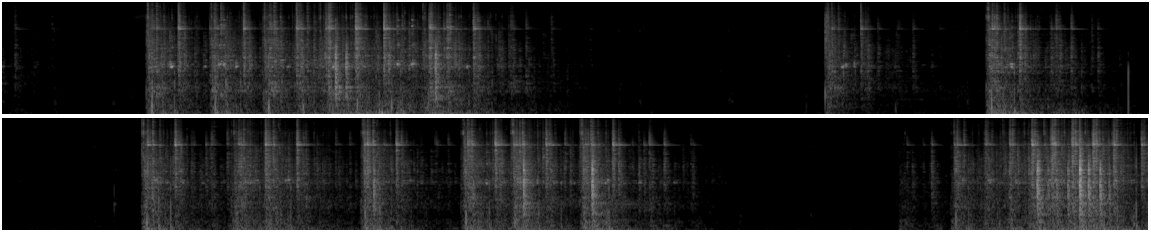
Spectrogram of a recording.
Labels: Does it sound metallic?
yes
